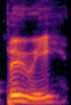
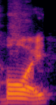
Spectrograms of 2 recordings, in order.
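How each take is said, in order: First: It is said the American way, like boo-ee. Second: It is said the British way, like boy.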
